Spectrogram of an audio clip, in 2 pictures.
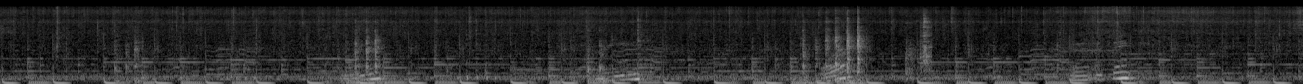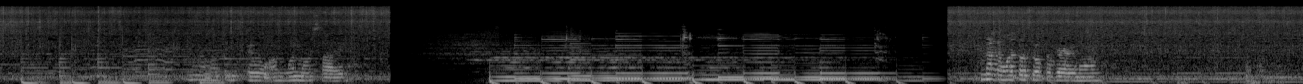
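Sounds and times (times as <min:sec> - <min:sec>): meatballs sizzling in oil: 0:00.0 - 0:17.0, 0:22.5 - 0:26.0.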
